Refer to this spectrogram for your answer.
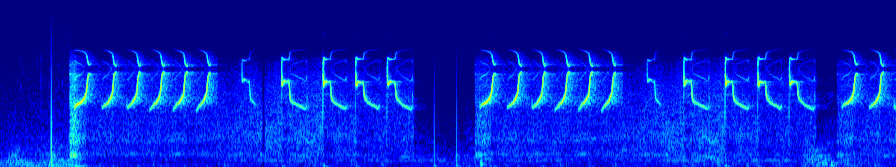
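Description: A Northern Cardinal, a bright red songbird, sings loud, clear whistled phrases: a quick series of about six slurred notes, then slower ones, repeated twice, with no talking.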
